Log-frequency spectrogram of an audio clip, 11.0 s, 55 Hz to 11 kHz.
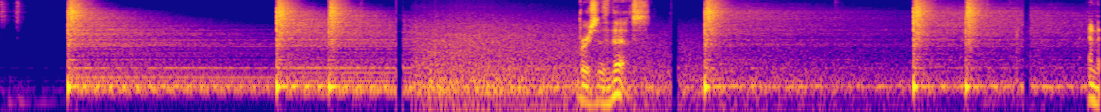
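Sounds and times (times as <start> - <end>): drum hits with long reverb: 0.7 - 11.0
steady low note: 4.0 - 10.9.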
